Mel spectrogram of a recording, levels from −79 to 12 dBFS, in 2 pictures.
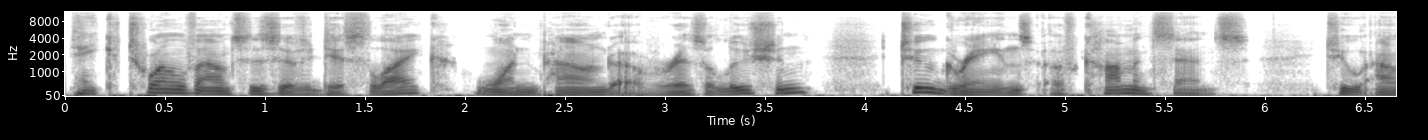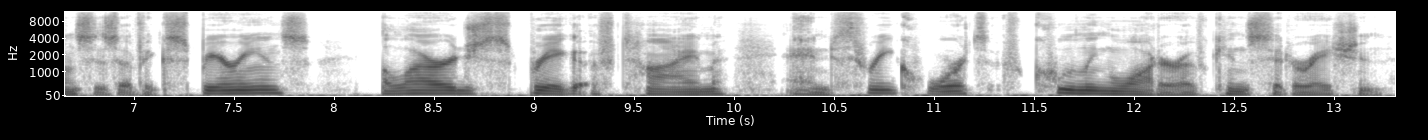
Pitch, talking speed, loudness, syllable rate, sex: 100 Hz, 140 wpm, -19 LUFS, 4.4 syllables/s, male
